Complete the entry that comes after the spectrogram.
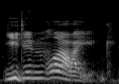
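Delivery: very high, mock sweet request; sarcastic plea. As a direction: needle them with fake politeness. Sarcastic retort to couple.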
